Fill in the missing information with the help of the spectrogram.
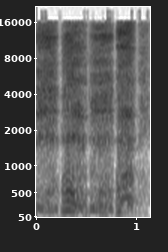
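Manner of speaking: mock out-of-breath panting; huffing and puffing. Guy riding a bicycle, acted huffing and puffing. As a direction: puff hard like a winded cyclist. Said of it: "he's huffing and he's puffing".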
